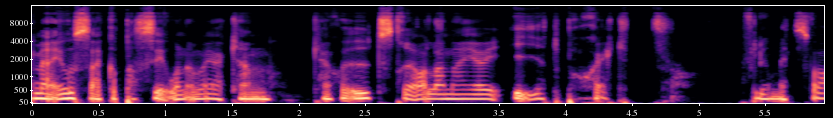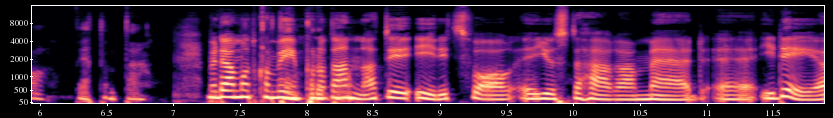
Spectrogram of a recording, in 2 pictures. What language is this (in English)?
Swedish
